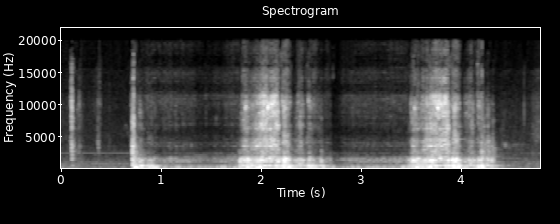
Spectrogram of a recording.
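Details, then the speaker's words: 16 HP Briggs & Stratton single-cylinder OHV engine on riding lawnmower, new battery fitted: two slow, labored starter bursts turn it over heavily without catching; too much compression because valve lash is out of adjustment. "set the parking brake so we can start the engine without having to sit on it see it's just really tough it's struggling"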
